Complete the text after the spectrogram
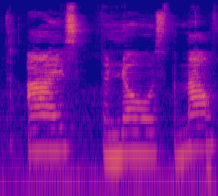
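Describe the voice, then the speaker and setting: A woman teacher reading a story aloud to young children in an expressive, deliberate, instructive way with dramatic pauses. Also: medium pitch. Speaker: kindergarten teacher.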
